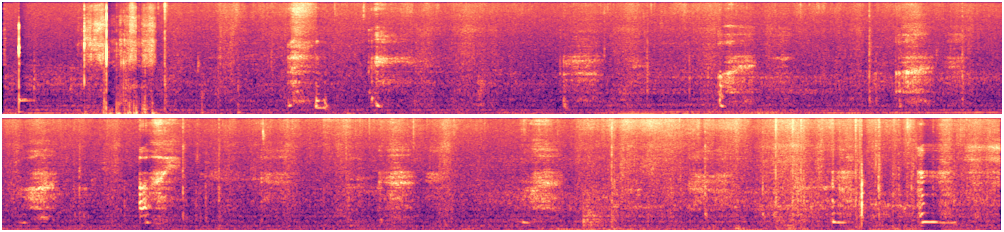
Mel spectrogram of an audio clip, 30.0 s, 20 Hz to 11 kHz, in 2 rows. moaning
8.4s 16.4s, 22.8s 29.9s

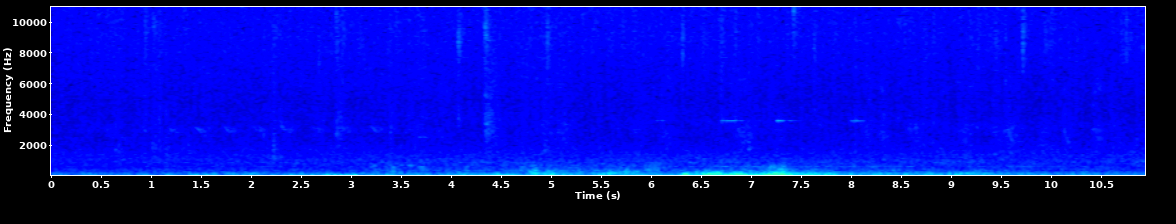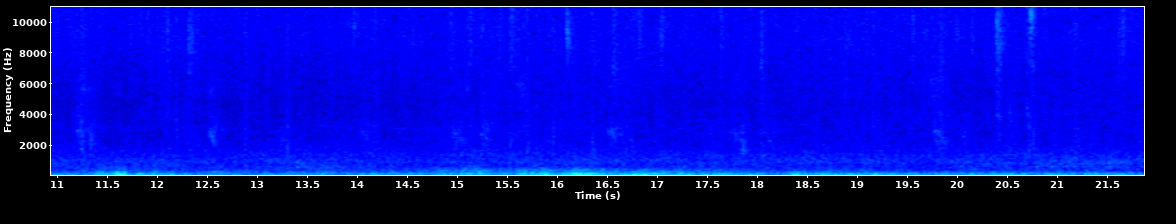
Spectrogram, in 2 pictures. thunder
4.7s 9.6s, 11.3s 12.1s

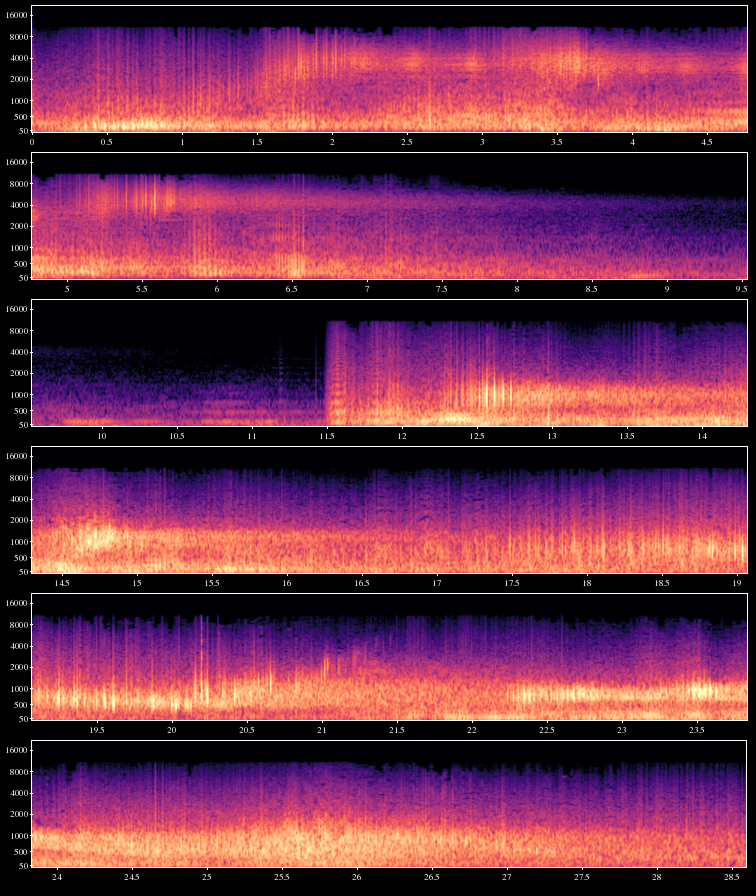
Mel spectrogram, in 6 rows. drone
12.0s 28.5s

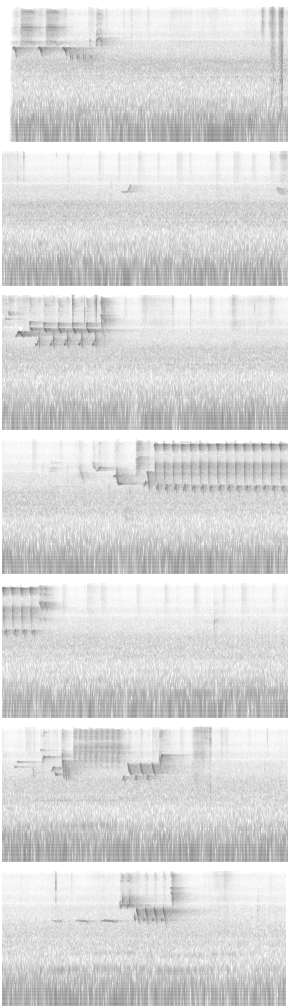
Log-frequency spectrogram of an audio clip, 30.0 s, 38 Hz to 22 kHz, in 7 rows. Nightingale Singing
0.2s 1.7s, 8.5s 10.3s, 14.0s 18.0s, 26.5s 28.6s

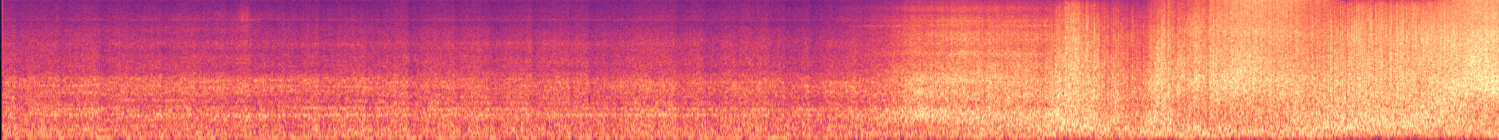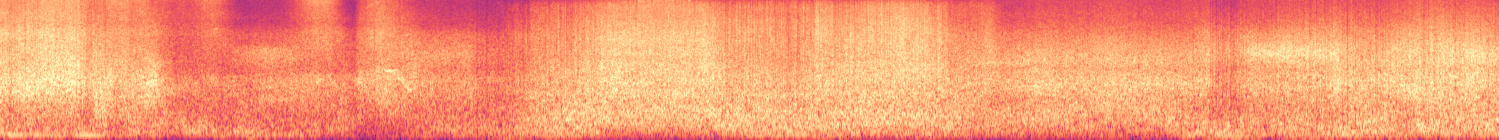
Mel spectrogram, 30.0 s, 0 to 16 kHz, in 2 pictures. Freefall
8.8s 29.9s

